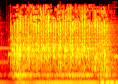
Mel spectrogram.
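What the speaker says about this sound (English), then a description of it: "So you'd screw this down through the ISO into the substrate" Power tool driving a screw through ISO insulation into a roof substrate, a single short buzzing whir close by, steady for about a second before a slight shift in pitch.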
